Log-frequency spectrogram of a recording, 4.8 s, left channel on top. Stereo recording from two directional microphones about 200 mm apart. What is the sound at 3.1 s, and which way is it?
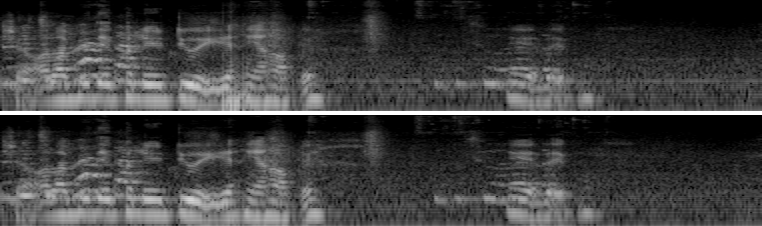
Speech, 30° right (ahead or behind).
